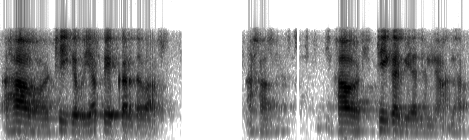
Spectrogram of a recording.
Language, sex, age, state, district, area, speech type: Hindi, male, 18-30, Madhya Pradesh, Balaghat, rural, conversation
